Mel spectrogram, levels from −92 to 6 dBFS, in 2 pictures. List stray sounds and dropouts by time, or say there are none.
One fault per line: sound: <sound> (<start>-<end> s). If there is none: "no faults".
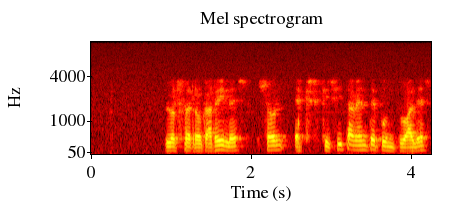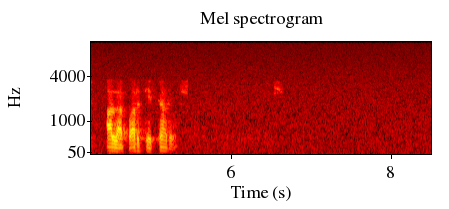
no faults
